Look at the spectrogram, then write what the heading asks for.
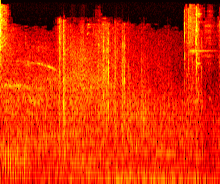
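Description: Rapid gunfire in the shooter Apex Legends, a continuous dense crackling barrage with overlapping shots and echoing booms, steady and loud throughout with a brief high metallic clink near the end.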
